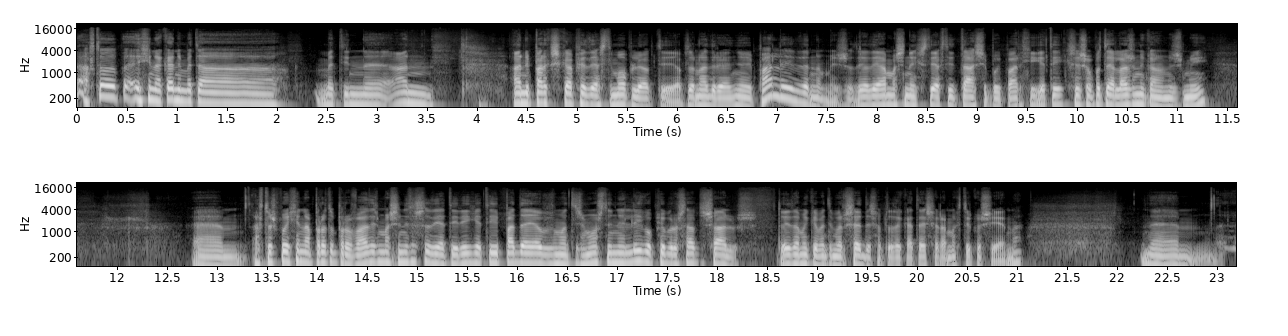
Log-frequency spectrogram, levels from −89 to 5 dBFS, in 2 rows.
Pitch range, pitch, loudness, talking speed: 110-135 Hz, 120 Hz, -17 LUFS, 190 wpm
